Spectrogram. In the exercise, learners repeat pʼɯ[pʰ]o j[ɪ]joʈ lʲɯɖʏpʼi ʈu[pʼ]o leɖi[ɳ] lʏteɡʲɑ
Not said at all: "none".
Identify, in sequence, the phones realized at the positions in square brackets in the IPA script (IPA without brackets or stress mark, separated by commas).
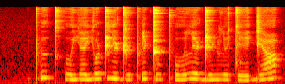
kʰ, ɛ, pʼ, ɳ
